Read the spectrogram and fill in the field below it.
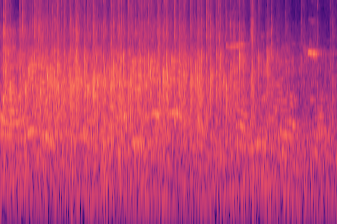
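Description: Applause and crowd noise from spectators at an amateur football match between Palizzi and Bovese, a steady broad wash of clapping and murmur with faint voices mixed in, holding loud throughout and easing slightly near the end.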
